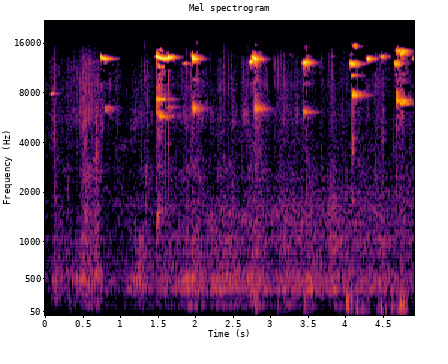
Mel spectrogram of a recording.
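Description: An old, self-built hand-cranked honey extractor at the Zeidel museum in Feucht turning with repeated high-pitched squeaks at an uneven rhythm, over a low rumbling mechanical drone with occasional clunks.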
